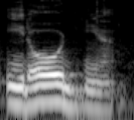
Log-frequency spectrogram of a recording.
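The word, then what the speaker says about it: ironía: No espanhol eu digo ironia, com a sílaba mais forte lá no final.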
